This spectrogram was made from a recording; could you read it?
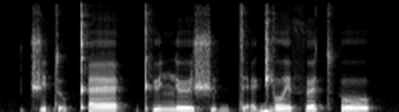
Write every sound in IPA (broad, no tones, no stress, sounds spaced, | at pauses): t͡ʃ ʉ t o̰ kʼ æ | kʼ y n ø ʃ ṵ d t ɛ̰ ɡ j o ɪ̯ θ œ t͡sʼ o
